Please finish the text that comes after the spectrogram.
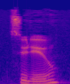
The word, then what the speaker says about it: sudo: So, you pronounce sudo as sudo.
